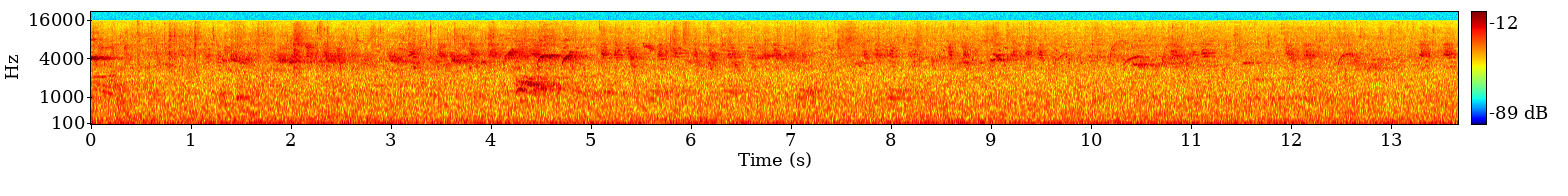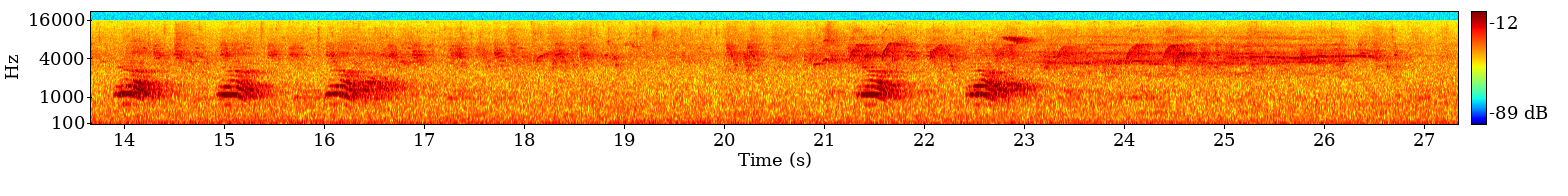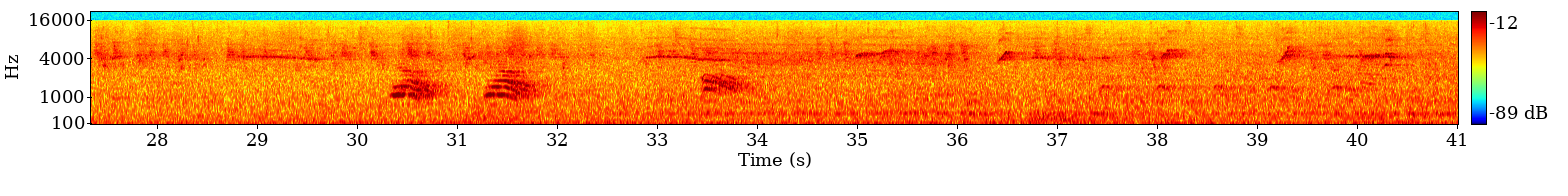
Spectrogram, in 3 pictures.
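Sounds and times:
low background noise: 0:00.0 - 0:41.0
harsh bird caws: 0:13.9 - 0:16.9, 0:21.4 - 0:23.2, 0:30.3 - 0:31.9, 0:33.4 - 0:34.0.

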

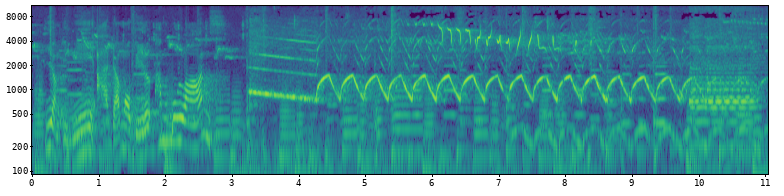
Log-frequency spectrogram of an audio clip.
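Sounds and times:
background music with a beat: 0:00.0 - 0:11.0
ambulance siren yelping: 0:03.2 - 0:11.0.

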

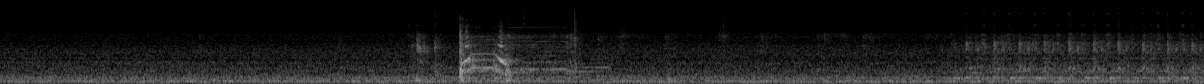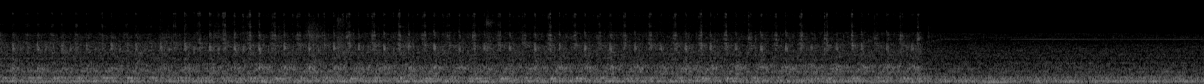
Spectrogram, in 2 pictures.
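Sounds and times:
pump motor pulsing: 0:09.5 - 0:21.4.

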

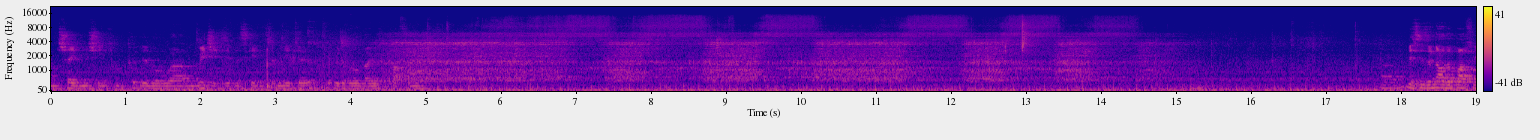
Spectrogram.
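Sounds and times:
leather buffing machine hissing: 0:02.3 - 0:15.8.

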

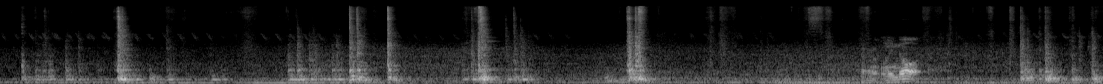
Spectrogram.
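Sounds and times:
sheet metal panel clanking: 0:00.2 - 0:05.5, 0:06.1 - 0:06.7.

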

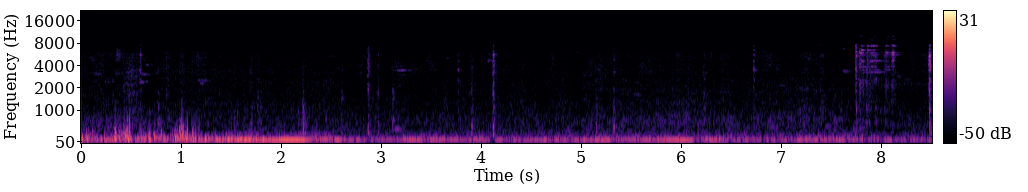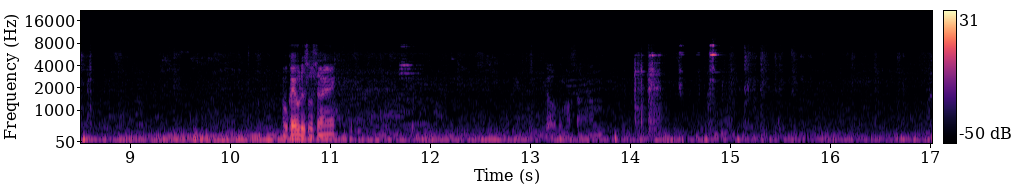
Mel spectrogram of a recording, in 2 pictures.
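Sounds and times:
engine humming: 0:00.0 - 0:17.0
metallic rattle: 0:07.6 - 0:08.7, 0:14.0 - 0:15.6.

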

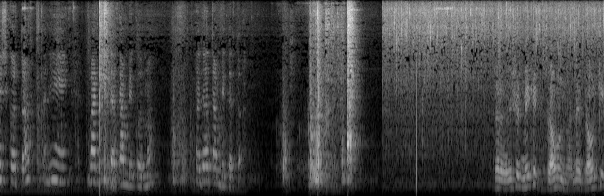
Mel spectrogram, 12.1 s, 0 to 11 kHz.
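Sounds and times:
garlic sizzling in oil: 0:07.6 - 0:12.0.

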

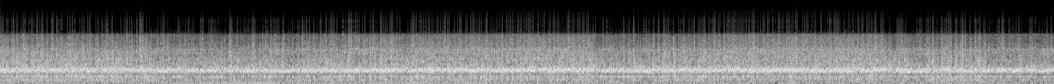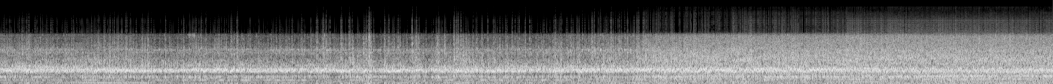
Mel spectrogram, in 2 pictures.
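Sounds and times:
motorcycle engine running: 0:00.0 - 0:21.0
road noise: 0:00.0 - 0:21.0
wind rush: 0:00.0 - 0:21.0.

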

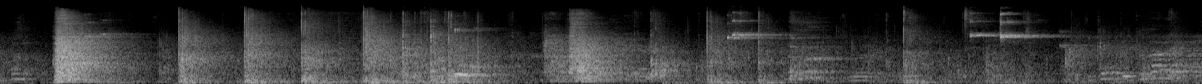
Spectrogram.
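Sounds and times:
basketball bouncing on wooden floor: 0:00.6 - 0:05.0, 0:07.0 - 0:07.9, 0:08.8 - 0:10.9.

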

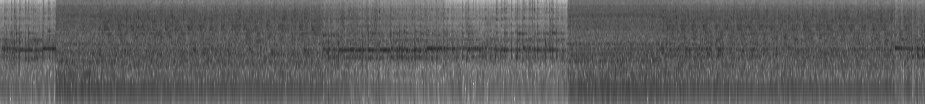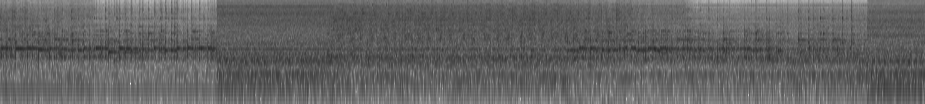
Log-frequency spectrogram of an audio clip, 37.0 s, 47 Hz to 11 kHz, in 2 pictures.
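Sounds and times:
machine mechanical rush with hiss: 0:01.1 - 0:08.9, 0:24.6 - 0:32.2
thin machine whine: 0:01.1 - 0:09.0, 0:11.4 - 0:20.4, 0:22.8 - 0:32.5, 0:35.8 - 0:37.0.

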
